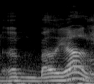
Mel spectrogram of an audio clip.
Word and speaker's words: balayage: It's literally like how it's spelled is exactly how you would say it. – Yeah. – But the G and the E make like a Z. – A balayage.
